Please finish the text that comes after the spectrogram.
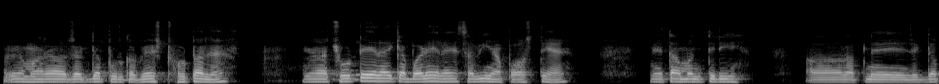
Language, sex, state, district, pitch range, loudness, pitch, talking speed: Hindi, male, Chhattisgarh, Bastar, 120-135 Hz, -26 LUFS, 125 Hz, 145 wpm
